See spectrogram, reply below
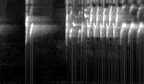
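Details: European goldfinch singing tiwawati in Algiers: one ringing, falling whistle, then a dense stream of fast, clear, bubbling twittering notes.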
